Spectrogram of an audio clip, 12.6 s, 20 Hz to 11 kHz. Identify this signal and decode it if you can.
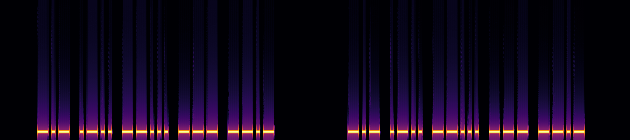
Morse code, heard as a keyed tone, about 17 wpm, 700 Hz. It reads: KL7OQ KL7OQ
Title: DXCC-100 Call Signs - 5 Characters - Repeated 3x - 17wpm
